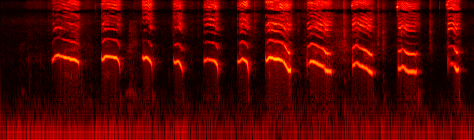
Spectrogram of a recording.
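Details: Tiny poodle girl puppy whining steadily: about ten high, drawn-out yelps that rise slightly and then slide down, spaced roughly half a second apart in a quiet room.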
